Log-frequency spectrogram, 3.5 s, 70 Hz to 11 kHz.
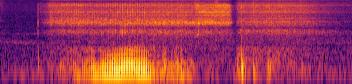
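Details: Sleeping Labrador Retriever puppy Kinako, 7 months old, gives an old-man-like snore: a breathy hiss swells into a deep, rattling rumble, then fades into a soft snort and quieter airy breaths.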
